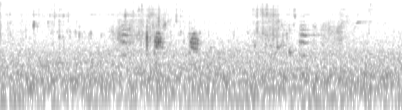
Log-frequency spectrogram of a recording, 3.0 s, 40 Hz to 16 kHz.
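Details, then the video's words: Ducks at Smith's Pool in Fenton, Stoke on Trent, United Kingdom, where Pekin, crested mallard and mallard ducks were filmed on a mobile phone on 21 November 2021; two short, harsh quacks close together over a steady background hiss. "Pekin Duck, Crested Mallard Duck and Mallards"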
